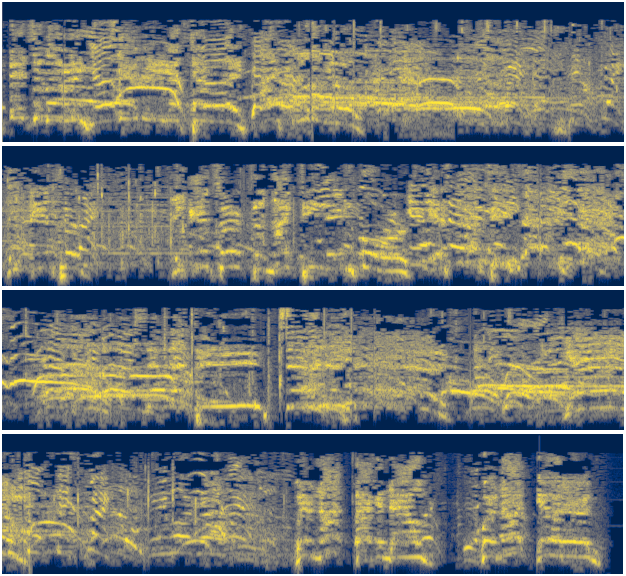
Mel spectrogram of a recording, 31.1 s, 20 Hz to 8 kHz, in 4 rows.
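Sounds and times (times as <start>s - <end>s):
large crowd cheering and shouting: 0.2s - 30.8s
individual yells and whoops: 0.6s - 7.7s, 11.8s - 26.3s.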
